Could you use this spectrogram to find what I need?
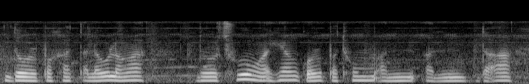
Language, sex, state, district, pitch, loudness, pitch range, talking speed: Mizo, female, Mizoram, Aizawl, 175 Hz, -18 LUFS, 165-185 Hz, 160 wpm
